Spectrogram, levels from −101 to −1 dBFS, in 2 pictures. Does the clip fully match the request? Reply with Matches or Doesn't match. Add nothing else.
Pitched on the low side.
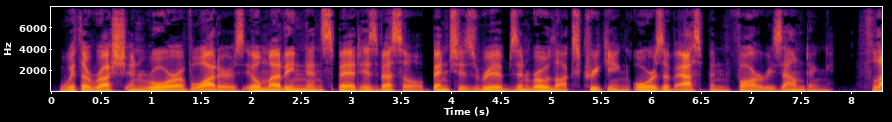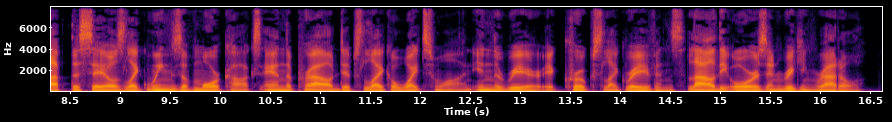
Matches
